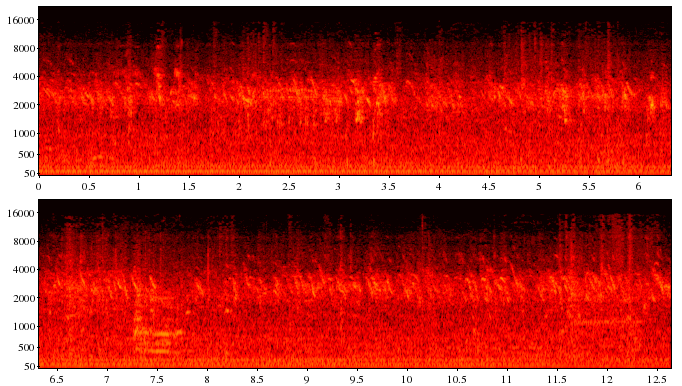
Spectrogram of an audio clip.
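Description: Sonali super hybrid chickens on a farm cluck and chirp steadily in a dense, continuous flock chorus, moderately distant, with a low background hum.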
